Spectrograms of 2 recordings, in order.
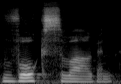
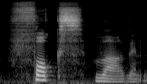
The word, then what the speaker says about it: Volkswagen: If you know this car company, this is German based, and the pronunciation is not Volkswagen, but rather Volkswagen.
